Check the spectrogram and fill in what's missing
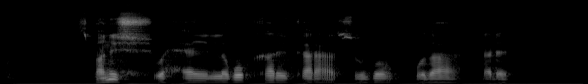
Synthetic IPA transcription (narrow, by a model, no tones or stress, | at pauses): spʰɐnɪʃwɑħɑjlɐɣʊkʰɐɾɪkʰɐɾa̰ːsʊɣɔkʰʊðaːr | ɖɐɖɛd̪̚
